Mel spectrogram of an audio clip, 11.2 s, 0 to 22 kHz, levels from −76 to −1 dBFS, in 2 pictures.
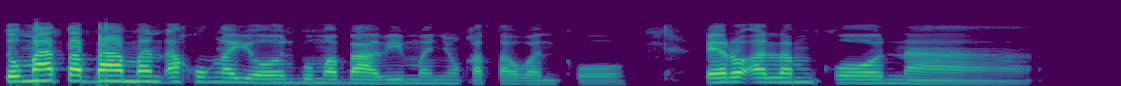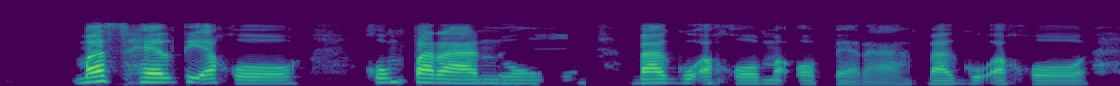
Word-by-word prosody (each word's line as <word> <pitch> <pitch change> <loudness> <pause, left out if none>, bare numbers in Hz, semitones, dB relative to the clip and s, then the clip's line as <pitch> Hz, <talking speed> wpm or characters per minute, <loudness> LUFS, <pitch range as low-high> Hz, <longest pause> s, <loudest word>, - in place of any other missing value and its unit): tumataba 255 0 +7
man 235 0 +3
ako 215 0 -2
ngayon, 175 -4 0
bumabawi 165 -2 0
man 155 -1 -9
yung 155 - -13
katawan 140 -1 -7
ko, 115 -1 -14 0.4
pero 200 +2 +5
alam 200 0 0
ko 165 -3 -3
na 150 -3 -7 1.3
mas 235 -4 +4
healthy 200 -1 +2
ako 150 -4 -5 0.2
kumpara 185 -5 +1
nung 150 -1 -10 0.5
bago 170 +2 +1
ako 145 -4 -5 0.2
maopera, 110 -4 -12
bago 135 +2 -5
ako 125 -1 -8
165 Hz, 125 wpm, -23 LUFS, 140-200 Hz, 1.3 s, tumataba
